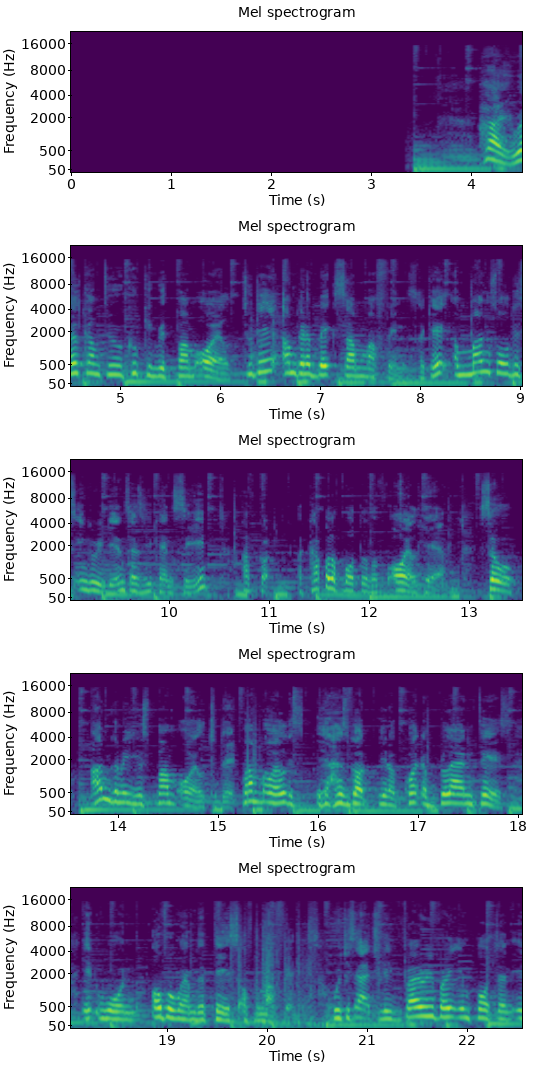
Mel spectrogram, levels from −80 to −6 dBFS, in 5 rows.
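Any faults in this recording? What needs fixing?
Loose connector crackle appears at 15.01 to 15.41 s and again at 19.62 to 20.46 s: a worn contact intermittently breaks the signal path, chopping the audio into irregular scratchy bursts. Unlike steady vinyl-style crackle, it comes in isolated clumps. Cleaning or replacing the connector and securing the cable prevents it.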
